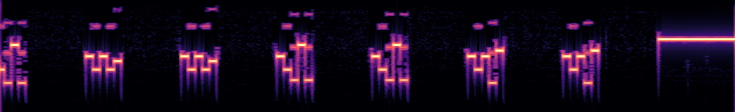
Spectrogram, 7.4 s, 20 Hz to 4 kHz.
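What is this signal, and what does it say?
Five-tone selective call (ZVEI), heard as quick runs of five tones, tones of about 70 ms. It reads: 85857 85857 85202 85202 85819 85819
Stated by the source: ZVEI five-tone selective call received on an SDR.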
